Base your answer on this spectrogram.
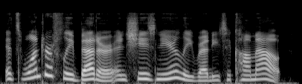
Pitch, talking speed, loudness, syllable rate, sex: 235 Hz, 200 wpm, -17 LUFS, 5.8 syllables/s, female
